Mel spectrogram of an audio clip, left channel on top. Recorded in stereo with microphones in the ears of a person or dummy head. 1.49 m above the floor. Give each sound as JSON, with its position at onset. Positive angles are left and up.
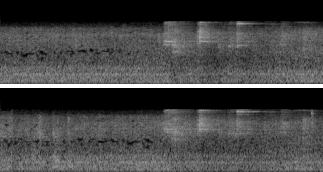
{"t": 1.6, "sound": "keys jangling", "side_deg": 0, "distance_m": 1.5}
